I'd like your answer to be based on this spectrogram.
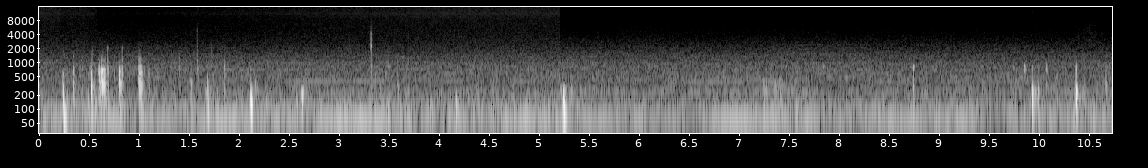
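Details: Amplified stomach gurgles (bowel sounds): scattered pops and low rumbles over a steady low hum.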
